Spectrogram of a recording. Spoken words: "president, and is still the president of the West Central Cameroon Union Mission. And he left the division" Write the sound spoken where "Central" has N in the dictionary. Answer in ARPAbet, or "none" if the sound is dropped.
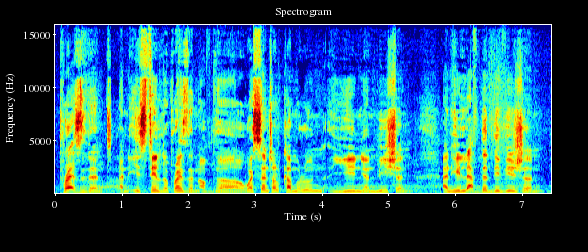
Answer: N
